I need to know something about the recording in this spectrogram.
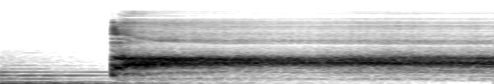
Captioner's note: Toph screams loudly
